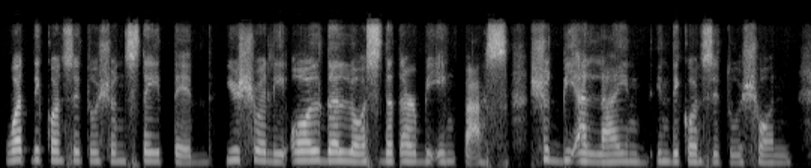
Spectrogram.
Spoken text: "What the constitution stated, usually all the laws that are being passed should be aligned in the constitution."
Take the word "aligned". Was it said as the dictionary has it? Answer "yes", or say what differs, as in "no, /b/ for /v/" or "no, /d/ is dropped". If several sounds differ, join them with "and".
yes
